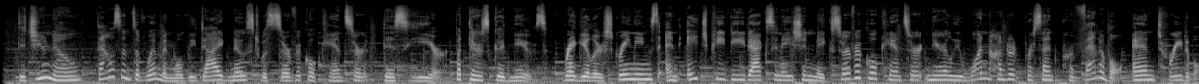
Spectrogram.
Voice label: Radio Ad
